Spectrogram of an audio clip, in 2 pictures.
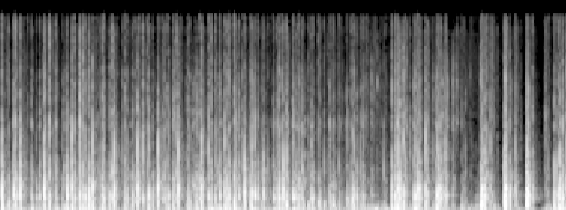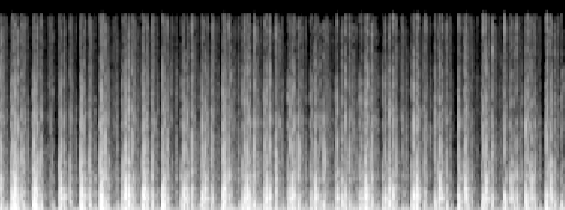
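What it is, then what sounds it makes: Tapped box. A box is tapped quickly and unevenly for about fifteen seconds. It makes a dense stream of short, dull, low-pitched knocks with almost no ring and little brightness.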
